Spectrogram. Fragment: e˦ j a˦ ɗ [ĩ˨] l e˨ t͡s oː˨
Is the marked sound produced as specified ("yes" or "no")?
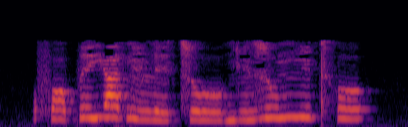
yes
